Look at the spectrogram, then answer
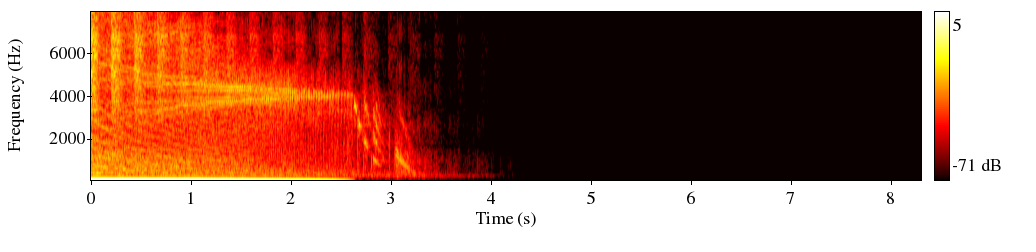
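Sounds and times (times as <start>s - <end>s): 
Brazilian funk automotivo music: 0.0s - 2.6s.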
